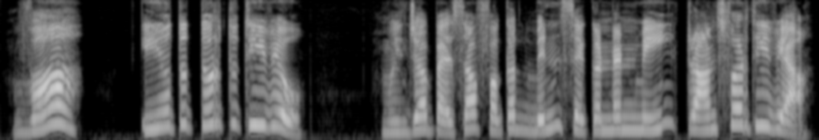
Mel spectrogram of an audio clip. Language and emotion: Sindhi, surprised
